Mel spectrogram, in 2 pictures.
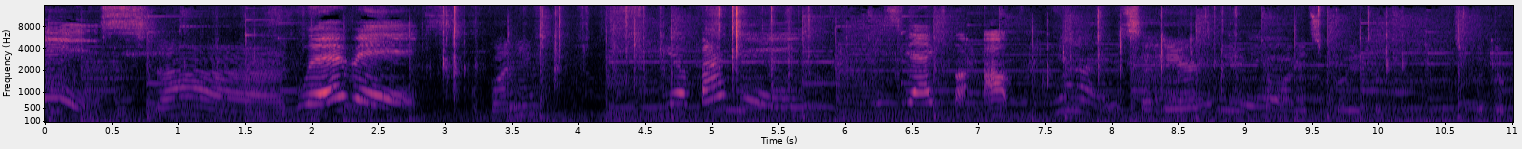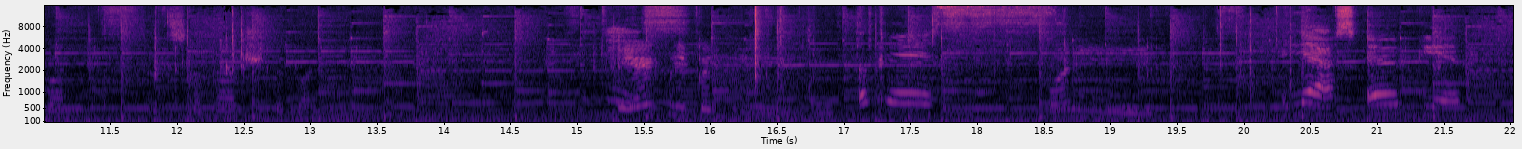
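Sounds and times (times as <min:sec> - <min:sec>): young child's voice: 0:00.0 - 0:00.7, 0:01.9 - 0:02.9, 0:04.6 - 0:08.1, 0:17.1 - 0:18.1, 0:20.3 - 0:22.0
background music with held tones: 0:00.0 - 0:22.0.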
